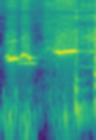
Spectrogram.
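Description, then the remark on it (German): A forester whistles a short tune, a few clear, wavering tones rising and falling over a second, fairly loud with no talking. “Weil der pfeift selbst ja. Wenn der sich anstreicht, pfeift der.”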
